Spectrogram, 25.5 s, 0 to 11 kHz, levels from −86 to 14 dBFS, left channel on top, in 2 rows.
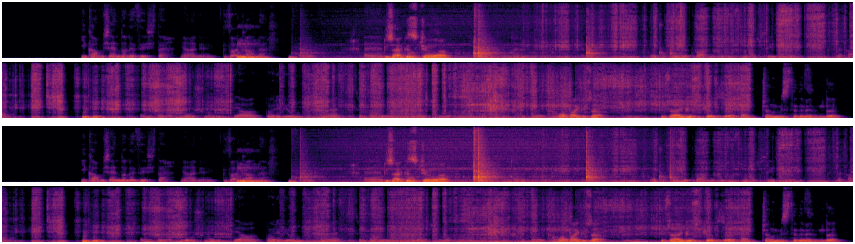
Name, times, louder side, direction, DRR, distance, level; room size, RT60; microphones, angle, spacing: voice 1, 1.2-4.0 4.4-4.7 5.1-6.6 7.2-8.3 8.7-13.0 14.8-19.9 20.5-21.6 22.1-22.5 24.4-24.7, equal, 15° left, 0.9 m, -42 dB
voice 2, 3.5-4.0 4.3-4.4 5.7-6.7 14.0-14.3 21.1-21.8 22.6-25.3, equal, ahead, 0.5 m, -28 dB
sound 1, 4.3-10.2, right 5 dB, 60° right, 0.5 m, -37 dB
sound 2, 7.8-16.2 16.9-24.0, left 3 dB, 80° left, 0.9 m, -39 dB
3.0 x 2.5 x 4.3 m
head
